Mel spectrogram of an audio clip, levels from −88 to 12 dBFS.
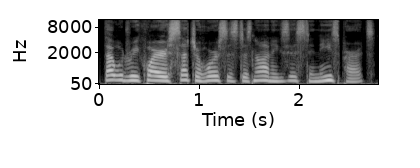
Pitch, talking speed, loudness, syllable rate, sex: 210 Hz, 280 wpm, -17 LUFS, 6.8 syllables/s, female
